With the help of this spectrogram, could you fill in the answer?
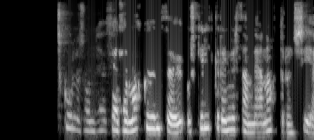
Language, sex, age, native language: Icelandic, female, 40-49, Icelandic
